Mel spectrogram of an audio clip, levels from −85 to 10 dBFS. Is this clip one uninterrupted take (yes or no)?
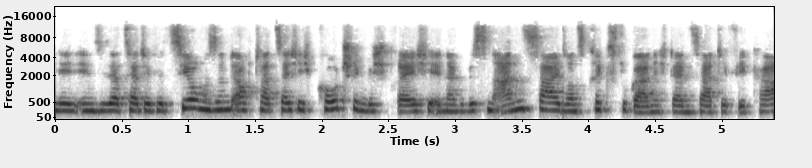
no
